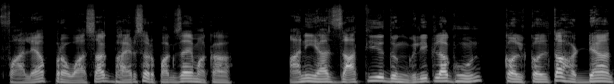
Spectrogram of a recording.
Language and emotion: Goan Konkani, fearful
